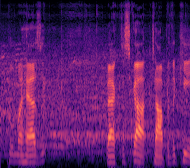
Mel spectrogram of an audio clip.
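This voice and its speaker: A man speaks over noticeable background noise. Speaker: basketball play-by-play commentator. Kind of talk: live commentary. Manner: loud, yelling at times. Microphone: audio crackling when yelling.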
